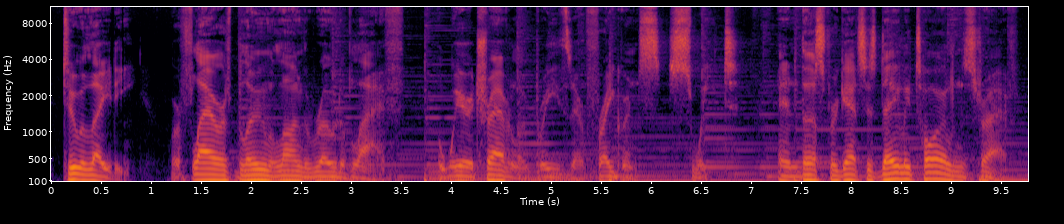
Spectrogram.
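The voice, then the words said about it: Generic Southern American put-on accent. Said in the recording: “Kentucky accent ... this is going to be a generic... Like Texan, Kentucky, whatever accent. I'm not good at regional American accents.”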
